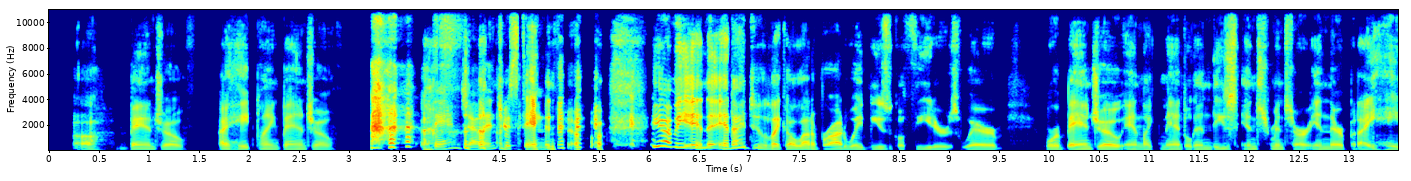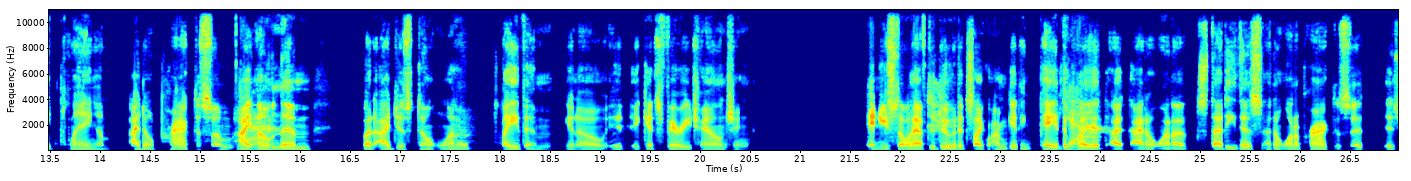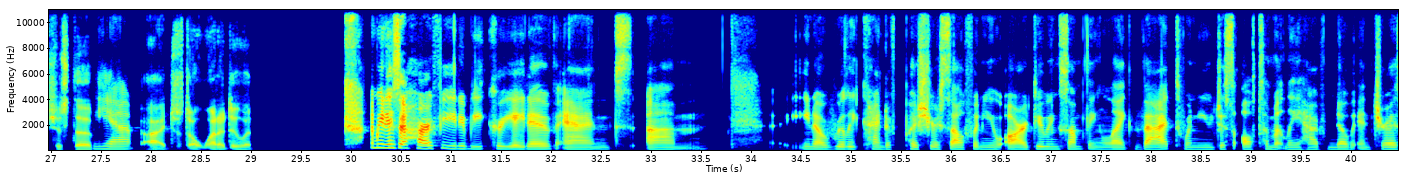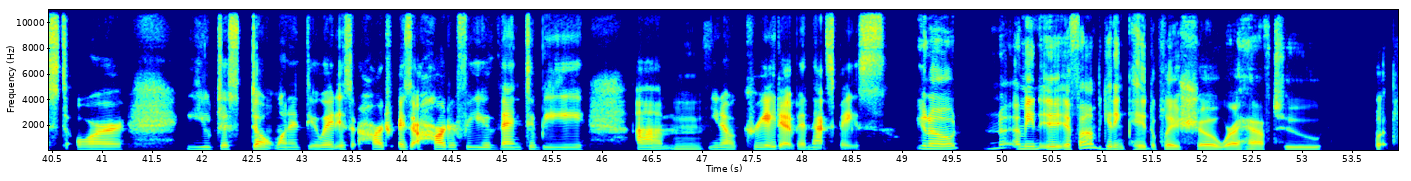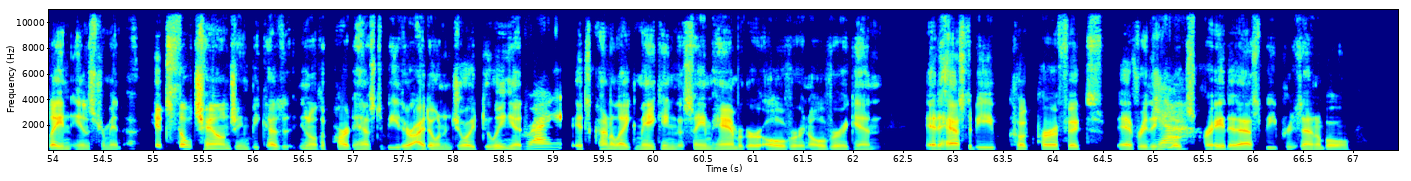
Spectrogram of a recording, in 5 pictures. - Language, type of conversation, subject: English, unstructured, How can one get creatively unstuck when every idea feels flat?
- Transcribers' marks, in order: laugh; laughing while speaking: "Banjo"; laugh; laugh; dog barking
